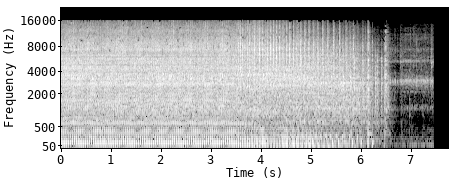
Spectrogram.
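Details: Yard Machines by MTD model 638 RL riding mower, carburetor cleaned last year, fuel filter changed, fuel line suspected of restricting flow: steady single-cylinder thumping slows, stumbles and dies; stall, cause not confirmed.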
